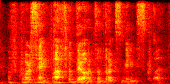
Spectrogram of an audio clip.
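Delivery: bursting out laughing, loud and high. Real, not acted. Streamer admits to viewers he's in the meme squad, laughing loudly. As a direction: laugh it out proudly while saying it.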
